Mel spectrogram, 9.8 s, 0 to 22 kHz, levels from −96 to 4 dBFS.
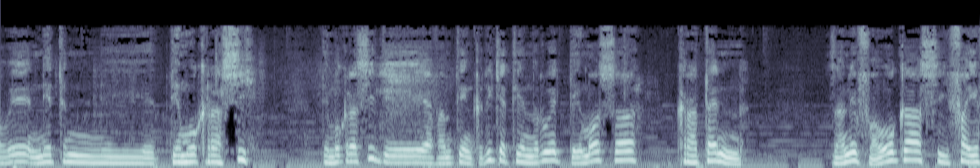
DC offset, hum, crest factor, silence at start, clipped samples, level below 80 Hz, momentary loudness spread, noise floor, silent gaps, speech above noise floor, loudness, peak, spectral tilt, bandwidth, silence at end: under 0.1%; none; 12 dB; 0 s; under 0.1%; -34 dBFS; 6 LU; -33 dBFS; none; 21 dB; -13 LUFS; -2 dBFS; -5.5 dB/octave; 11.5 kHz; 0 s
